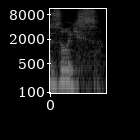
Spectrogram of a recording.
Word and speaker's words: Seuss: that's the shots kicking in um is Dr Seuss Dr Zeiss that's how you should pronounce it says the person who calls Esprit e spirit I was 11.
